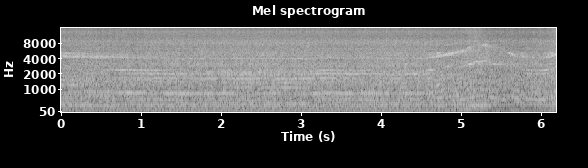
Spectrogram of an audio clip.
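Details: Mercedes E55 AMG supercharged V8 after installing a new water pump, fixed supercharger pulley and billet pulleys, which bring more boost: even idle under a clear high blower whine climbing sharply with revs. A slight idle rattle is normal with a fixed pulley.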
